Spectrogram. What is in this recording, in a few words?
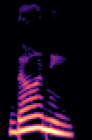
"ದನಿ", Kannada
